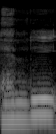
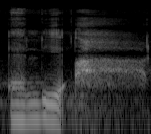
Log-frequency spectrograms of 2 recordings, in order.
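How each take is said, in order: First: The word ends cleanly after the final syllable. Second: The word trails into an extra pained 'ah'. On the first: "엘리 이렇게 끝나는 게 아니고" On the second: "엘리 아 이래"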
